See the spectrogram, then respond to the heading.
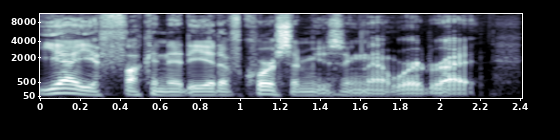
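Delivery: put-on sneering, condescending, scornful tone. Recalling their reply when asked about a word, in a mock-condescending tone. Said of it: "And I had the tone of".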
